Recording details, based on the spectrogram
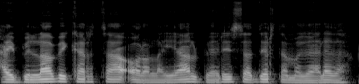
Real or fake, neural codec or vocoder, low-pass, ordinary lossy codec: fake; vocoder, 44.1 kHz, 128 mel bands every 256 samples, BigVGAN v2; none; none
